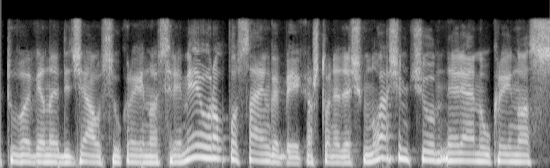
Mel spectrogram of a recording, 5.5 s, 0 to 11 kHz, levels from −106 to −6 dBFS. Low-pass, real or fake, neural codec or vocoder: 7.2 kHz; real; none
